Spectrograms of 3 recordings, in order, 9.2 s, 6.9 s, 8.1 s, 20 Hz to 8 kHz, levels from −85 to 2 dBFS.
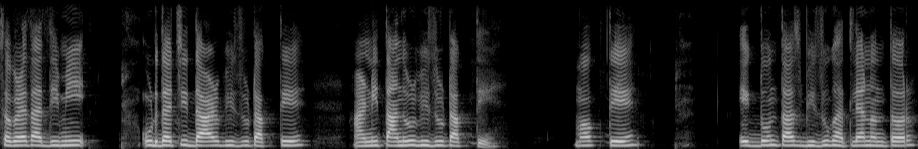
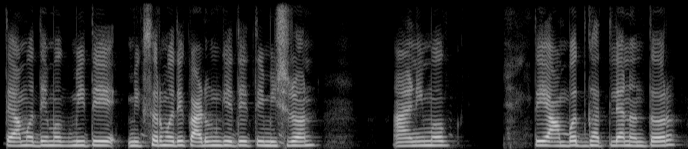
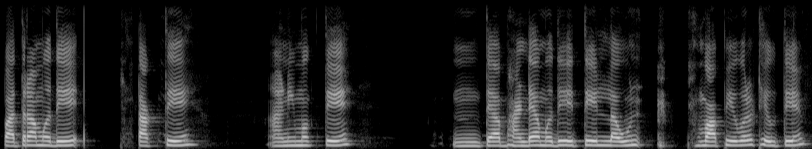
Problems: background sounds at intervals, background conversations at intervals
